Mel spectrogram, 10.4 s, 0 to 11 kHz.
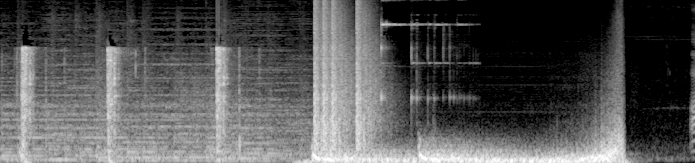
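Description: Background music with three suppressed .22 pistol shots, sharp cracks about a second and a half apart. About halfway a heavy boom hits and the music swells into a loud logo sting with ringing chime tones, then it cuts off suddenly about half a second before the end.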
